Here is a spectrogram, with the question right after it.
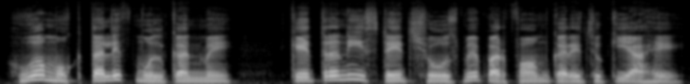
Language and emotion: Sindhi, neutral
